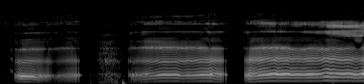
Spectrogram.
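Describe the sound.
A voice imitates the strained, choked groan of someone trying to scream in their sleep: three tense, droning moans broken by short gaps, loud and rising slightly in pitch at the end.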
